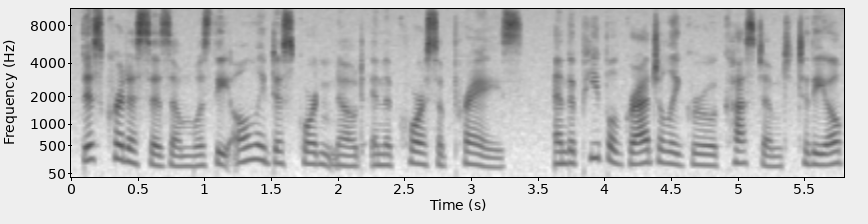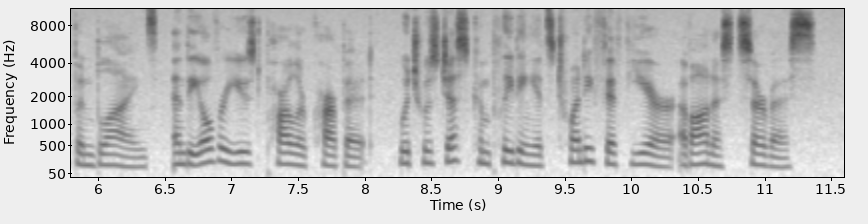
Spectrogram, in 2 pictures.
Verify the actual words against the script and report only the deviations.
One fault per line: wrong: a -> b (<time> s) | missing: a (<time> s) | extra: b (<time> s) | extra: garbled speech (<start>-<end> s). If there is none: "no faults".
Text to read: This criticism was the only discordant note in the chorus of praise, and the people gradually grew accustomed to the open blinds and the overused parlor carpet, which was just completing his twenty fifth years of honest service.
wrong: his -> its (9.3 s)
wrong: years -> year (10.0 s)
